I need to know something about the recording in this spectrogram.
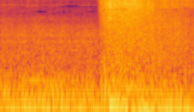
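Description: An electric blast crackles and bursts loudly.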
